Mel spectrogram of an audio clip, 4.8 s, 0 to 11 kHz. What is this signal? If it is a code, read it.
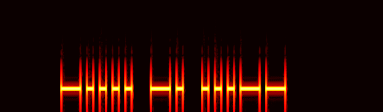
Morse code, heard as a keyed tone, about 15 wpm, 700 Hz. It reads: 6N3
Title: Common Cut Numbers - 3-Digit 15wpm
